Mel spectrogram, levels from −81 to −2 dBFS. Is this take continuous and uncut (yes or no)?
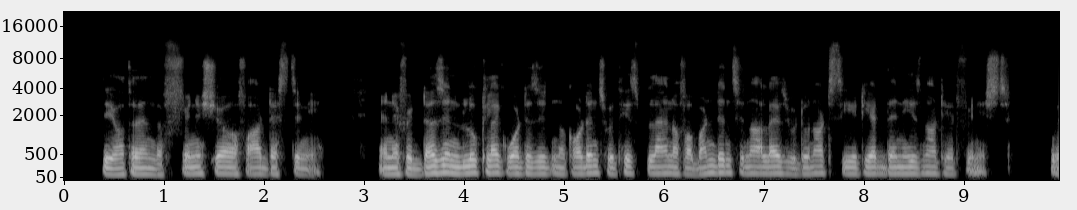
yes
